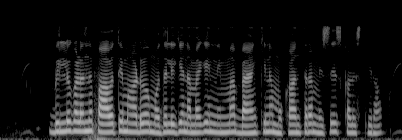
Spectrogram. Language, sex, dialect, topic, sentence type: Kannada, female, Central, banking, question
